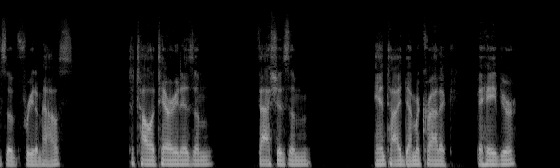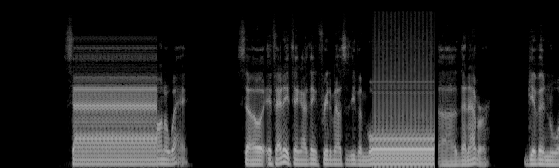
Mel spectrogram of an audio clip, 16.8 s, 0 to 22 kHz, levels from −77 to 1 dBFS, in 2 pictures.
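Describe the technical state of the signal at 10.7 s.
At 10.7 s the signal is stuck in a system hang loop running from 9.54 to 10.76 s. The playback side froze while the hardware kept replaying one 20 ms slice of its buffer, roughly sixty times, so it sounds like a steady 50 Hz buzz and about a second of speech is lost. The waveform shows one identical 20 ms cycle tiled repeatedly; the spectrogram shows flat horizontal lines at multiples of 50 Hz.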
